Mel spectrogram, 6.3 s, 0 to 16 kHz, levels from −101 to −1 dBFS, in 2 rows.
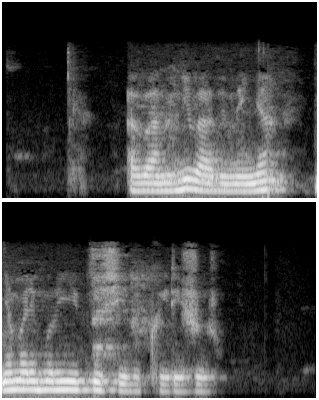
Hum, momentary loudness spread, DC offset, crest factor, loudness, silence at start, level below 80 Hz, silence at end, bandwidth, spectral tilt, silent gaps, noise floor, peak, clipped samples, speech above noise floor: none; 14 LU; under 0.1%; 14 dB; -15 LUFS; 1.25 s; -52 dBFS; 1 s; 6.8 kHz; -8 dB/octave; none; -72 dBFS; -2 dBFS; under 0.1%; 58 dB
